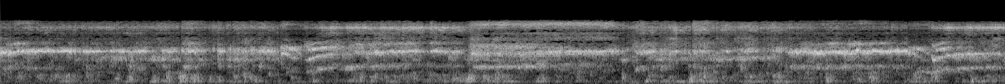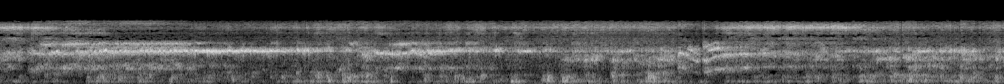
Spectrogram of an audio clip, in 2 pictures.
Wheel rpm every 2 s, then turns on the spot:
230, 210, 220, 230, 220, 210, 230, 230, 210, 220.
none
